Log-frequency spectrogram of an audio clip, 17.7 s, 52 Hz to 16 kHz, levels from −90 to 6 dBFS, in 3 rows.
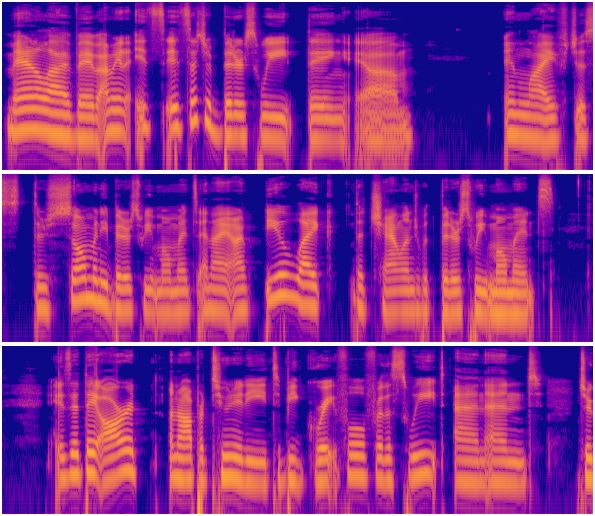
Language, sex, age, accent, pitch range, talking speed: English, female, 20-39, American, 170-215 Hz, 150 wpm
